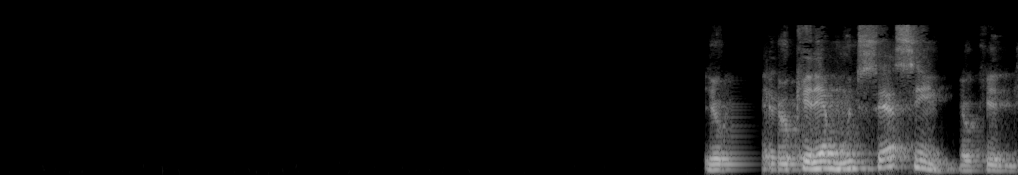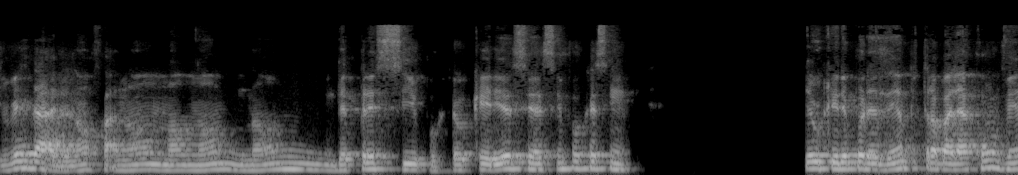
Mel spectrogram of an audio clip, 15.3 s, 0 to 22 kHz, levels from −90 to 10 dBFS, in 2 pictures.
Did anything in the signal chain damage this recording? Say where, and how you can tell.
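Yes. Between 5.49 and 5.73 s, about 220 ms of the stream never arrived, most likely a long network dropout. The receiver continued the last sound across nearly the whole gap as a fading buzz, with no true silence, before normal audio resumed without the lost portion.

At 7.95 to 7.99 s there is short concealed packet loss at the network and decoder stage. About 20 ms went missing, which fits a single lost packet. The decoder extrapolated the preceding sound and crossfaded back, leaving a brief smear.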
